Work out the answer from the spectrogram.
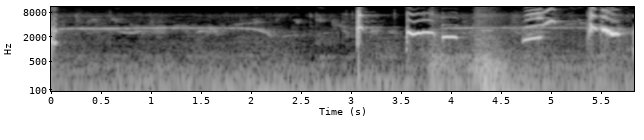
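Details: Oriental magpie-robin (kacer) song played as a lure to rile a kacer into singing: a long, flat, steady whistle held about two seconds, then a sharp click and bursts of varied, harmonically rich whistled notes and slurred phrases.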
